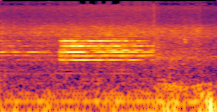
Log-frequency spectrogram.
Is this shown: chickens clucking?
no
